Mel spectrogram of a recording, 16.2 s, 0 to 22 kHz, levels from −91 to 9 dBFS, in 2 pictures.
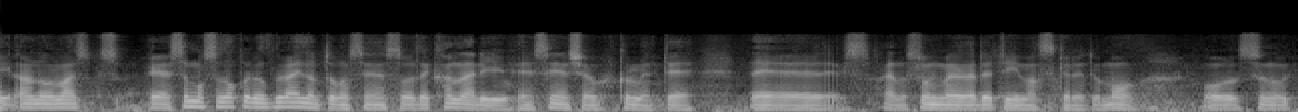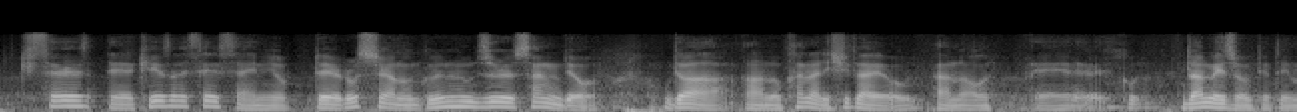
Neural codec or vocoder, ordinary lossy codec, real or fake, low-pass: codec, 16 kHz, 1 kbps, FunCodec, trained on LibriTTS, 50 frames a second; none; fake; 7.2 kHz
